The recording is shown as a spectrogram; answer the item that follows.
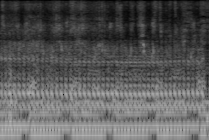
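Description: A steady, low buzzing tone with a rapid flutter, held at one pitch.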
